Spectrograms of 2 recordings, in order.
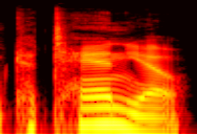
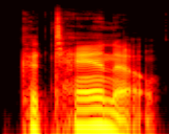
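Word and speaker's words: Cattano: it that really happened jack had pronounced the guy's name catanio but it was spelled c-a-t-t-a-n-o katano we'd searched for days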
